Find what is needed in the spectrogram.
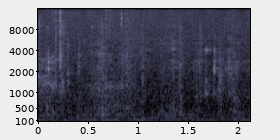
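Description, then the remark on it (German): Quiet chewing and biting on crunchy veggie snacks eaten with ketchup, with small crackling crunches and clicks repeating steadily throughout, and no voices. “müssen die Essgeräusche bitte entschuldigen.”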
